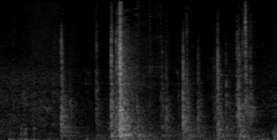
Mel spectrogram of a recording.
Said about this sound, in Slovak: tak spolu vojdeme teraz do krypty, musíme odomknúť túto kovovú bránu, tak dúfam, že sa nezlakneme toho zvuku.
